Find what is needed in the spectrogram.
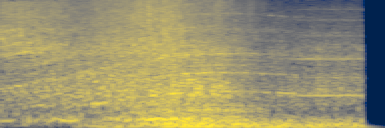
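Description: Sound effect of a TV station logo ident: a whoosh that swells to a peak about a second in and then fades, with a faint gliding tone in it.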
